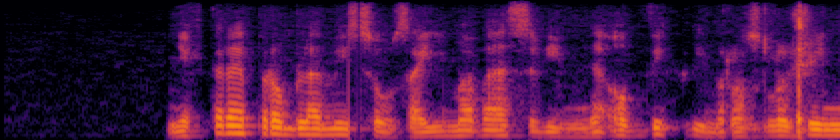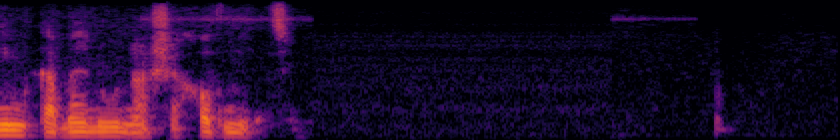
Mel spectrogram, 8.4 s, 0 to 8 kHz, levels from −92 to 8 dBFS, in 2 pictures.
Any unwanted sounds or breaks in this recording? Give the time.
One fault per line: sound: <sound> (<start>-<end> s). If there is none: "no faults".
no faults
